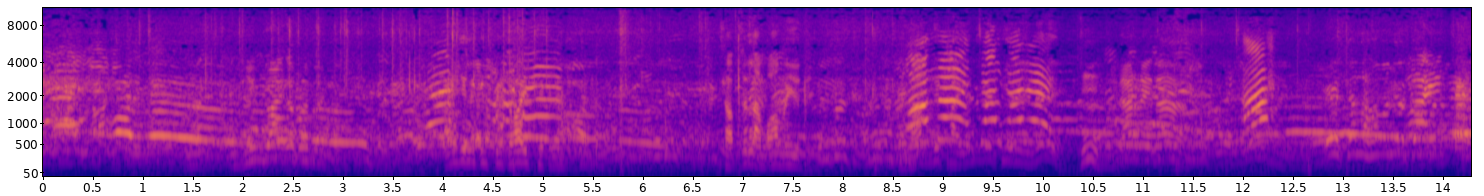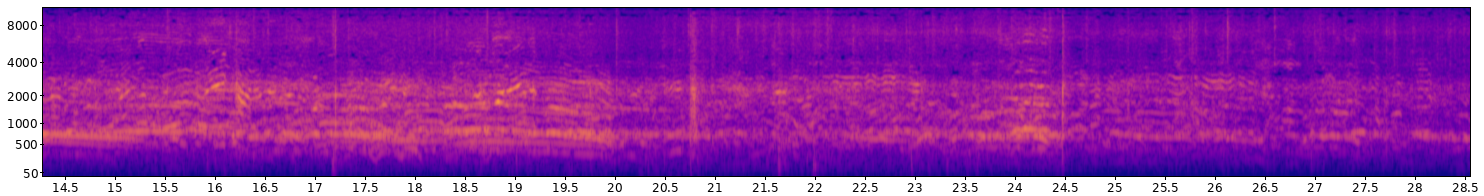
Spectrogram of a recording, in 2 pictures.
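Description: Young men shout and cheer together outdoors.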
